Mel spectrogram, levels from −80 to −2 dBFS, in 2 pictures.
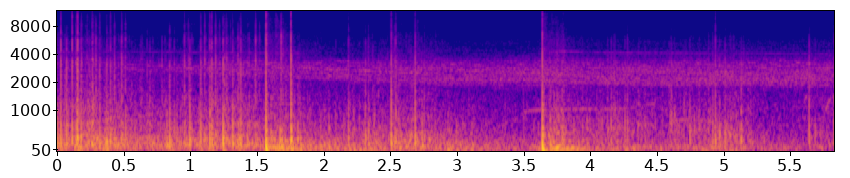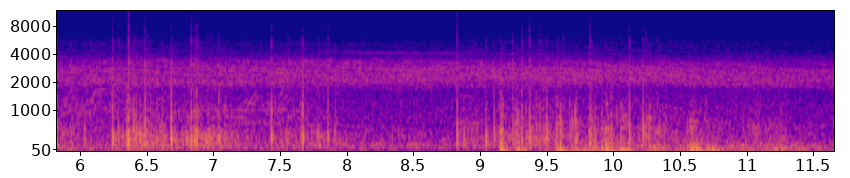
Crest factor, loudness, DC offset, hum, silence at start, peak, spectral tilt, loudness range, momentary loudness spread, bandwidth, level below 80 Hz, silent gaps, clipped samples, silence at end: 28 dB; -29 LUFS; under 0.1%; none; 0 s; 0 dBFS; -7 dB/octave; 8 LU; 13 LU; 12 kHz; -34 dBFS; none; under 0.1%; 0 s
